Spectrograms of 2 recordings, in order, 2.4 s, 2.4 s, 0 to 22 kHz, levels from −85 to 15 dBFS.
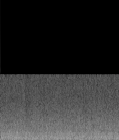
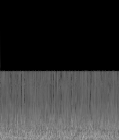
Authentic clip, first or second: first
